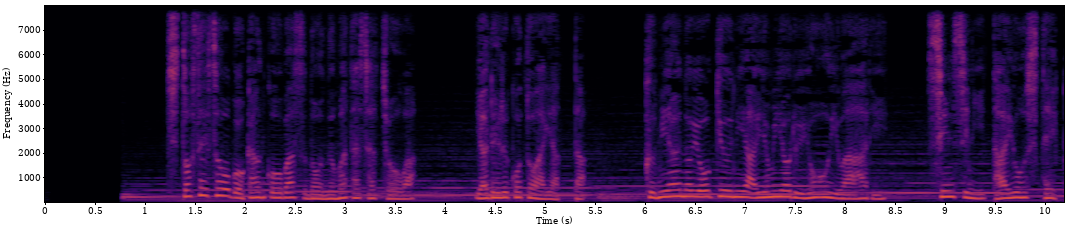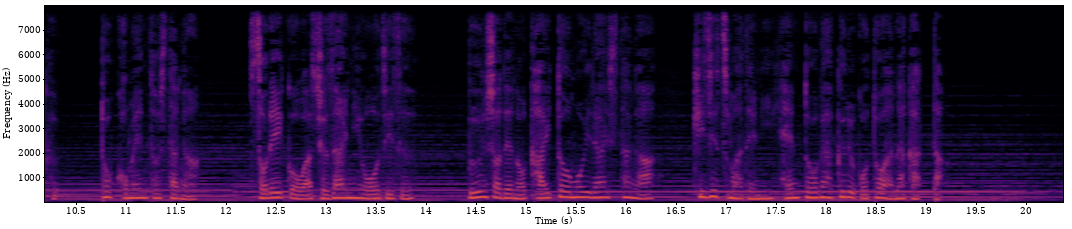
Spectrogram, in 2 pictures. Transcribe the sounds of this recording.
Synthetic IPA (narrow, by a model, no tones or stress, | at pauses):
t͡ɕi̥t̪o̞se̞so̞ːɡo̞kãŋko̞ːbasɨno̞nɯ̟mat̪aɕat͡ɕo̞ːβajaɾe̞ɾɯ̟ko̞t̪o̞βajat̪ːa | kɯ̟mʲiaino̞jo̞ːkʲɨːɲ̟iajɯ̟mʲijo̞ɾɯ̟jo̞ːiβaːɾʲi | ɕĩɰ̃ɕiɲ̟it̪aio̞ːɕi̥t̪e̞ikɯ̟ | t̪o̞kʰo̞mẽ̞nt̪o̞ɕi̥t̪aŋa | so̞ɾe̞iko̞ːβaɕɨzaiɲ̟io̞ːd͡ʑizɨ | bɯ̟̃ɰ̃ɕo̞d̪e̞no̞kʰait̪o̞ːmo̞iɾaiɕi̥t̪aɡa | kʲiʑit͡sɨmad̪e̞ɲ̟ihẽ̞nt̪o̞ːɡakɯ̟ɾɯ̟ko̞t̪o̞β̞anakat̪ːa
